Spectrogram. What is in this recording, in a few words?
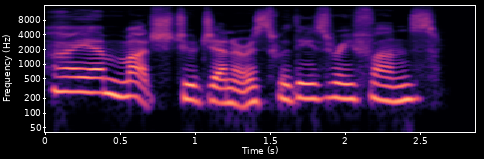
Female High Elf After Selling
